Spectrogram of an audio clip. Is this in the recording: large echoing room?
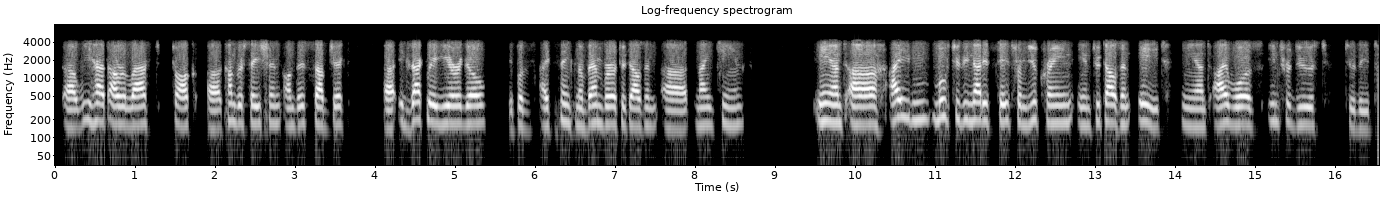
no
